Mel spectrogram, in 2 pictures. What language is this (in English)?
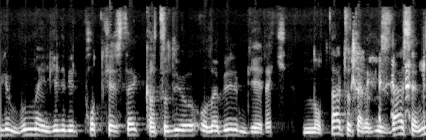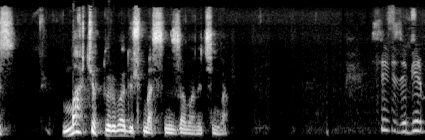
Turkish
